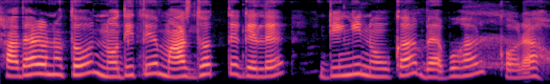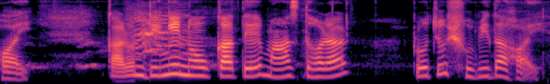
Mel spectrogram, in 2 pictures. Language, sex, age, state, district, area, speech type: Bengali, female, 30-45, West Bengal, Dakshin Dinajpur, urban, spontaneous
